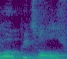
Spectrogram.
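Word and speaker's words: L'Hôpital: If you're applying Li Tall's rule, put a little LH. And by the way, the dude that came up with this, his name was Li Tall. It's spelled like hospital.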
